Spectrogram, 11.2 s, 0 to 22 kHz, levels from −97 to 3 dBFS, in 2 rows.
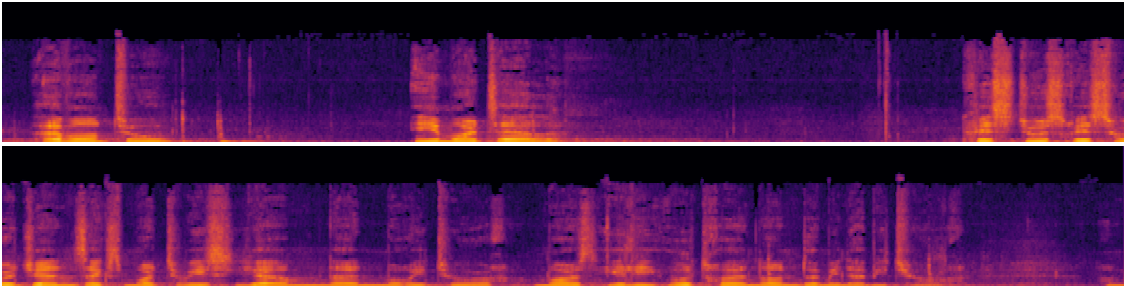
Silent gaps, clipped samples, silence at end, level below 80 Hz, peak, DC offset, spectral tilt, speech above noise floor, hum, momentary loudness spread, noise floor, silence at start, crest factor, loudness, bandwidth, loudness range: none; under 0.1%; 0 s; -58 dBFS; -4 dBFS; under 0.1%; -4.5 dB/octave; 37 dB; none; 13 LU; -59 dBFS; 0 s; 22 dB; -23 LUFS; 17 kHz; 3 LU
